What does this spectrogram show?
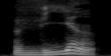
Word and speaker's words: vient: Then il, elle, vient. Final T not pronounced.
